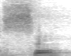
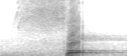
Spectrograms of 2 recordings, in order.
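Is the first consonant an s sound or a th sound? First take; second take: s; th. First: It starts with a plain hissing s sound. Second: It starts with a th, tongue between teeth. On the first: The speaker calls it wrong. "on ne va pas dire ça" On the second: The speaker calls it right. "mais on va dire ça"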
